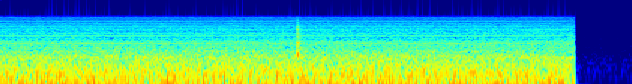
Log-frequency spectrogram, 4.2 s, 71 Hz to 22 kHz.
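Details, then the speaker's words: PS5 console fan (fan type A) after about 15 minutes of playing Demon's Souls, steady even airflow rush under load with no clear squeak or whine; normal fan noise. "so that itself is after about 15 minutes of playing demon souls um you can hear the fan noise and then this is fan type b and this is again under our plane conditions"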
